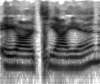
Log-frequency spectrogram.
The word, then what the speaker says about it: Artin: So maybe now everyone will remember pronounced, Artin, which is Artin. And I like to think of it as puts the art in music.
